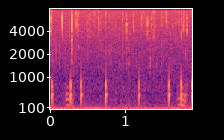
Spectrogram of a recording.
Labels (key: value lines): label: biophony, knock croak
recorder: SoundTrap 300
